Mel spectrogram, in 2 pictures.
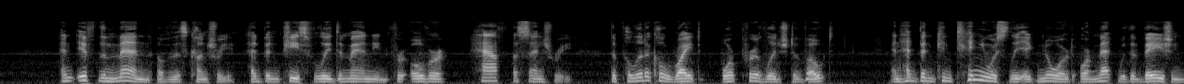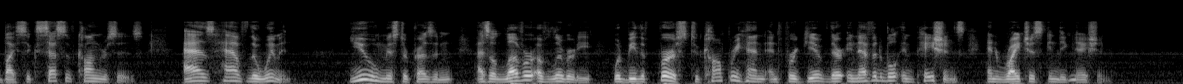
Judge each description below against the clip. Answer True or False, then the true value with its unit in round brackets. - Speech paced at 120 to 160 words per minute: True (155 wpm)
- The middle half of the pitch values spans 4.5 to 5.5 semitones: False (3.8 semitones)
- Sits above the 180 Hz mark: False (135 Hz)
